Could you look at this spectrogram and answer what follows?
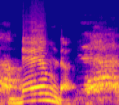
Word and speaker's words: damn: डैम्ड, हैटर्ड, घृणित, ऐसे के DAMN, डैम, इसको N का साइलेंट रहता है, ठीक है।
